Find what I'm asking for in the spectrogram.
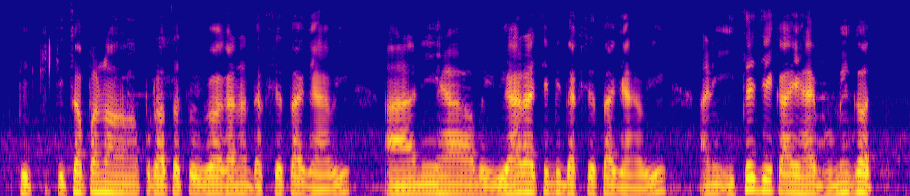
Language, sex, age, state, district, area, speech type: Marathi, male, 60+, Maharashtra, Wardha, rural, spontaneous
